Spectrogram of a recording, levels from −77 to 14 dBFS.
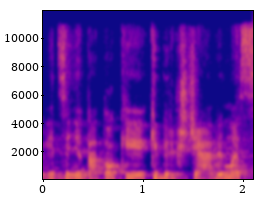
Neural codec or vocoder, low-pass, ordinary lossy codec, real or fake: none; 10.8 kHz; AAC, 64 kbps; real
